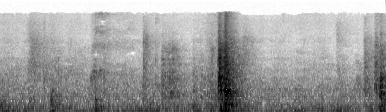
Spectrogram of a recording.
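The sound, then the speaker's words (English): A door opens as someone comes in, with a solid thump and rattle midway through, surrounded by a few softer knocks and clicks of handling. “This is on the way in. There's a door upstairs.”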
